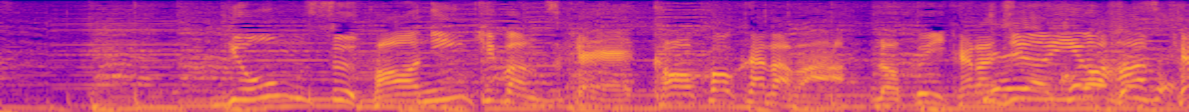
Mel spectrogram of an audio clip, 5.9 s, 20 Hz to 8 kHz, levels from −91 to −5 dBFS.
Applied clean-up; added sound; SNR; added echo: none; none; none; none.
